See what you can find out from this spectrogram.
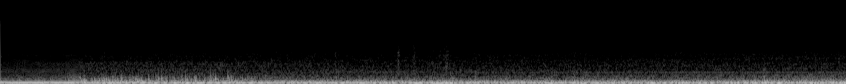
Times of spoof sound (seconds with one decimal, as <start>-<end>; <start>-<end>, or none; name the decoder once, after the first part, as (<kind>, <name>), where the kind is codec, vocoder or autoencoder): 0.0-0.8 (vocoder, WaveNeXt)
